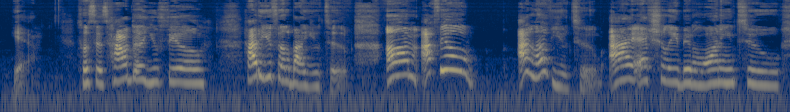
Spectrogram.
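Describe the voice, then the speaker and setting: A loud, animated woman's voice with a high pitch, lively intonation, an American accent and a moderate pace. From US Midwest, Detroit, Michigan. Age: 20s. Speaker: YouTuber. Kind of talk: casual vlog Q&A.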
